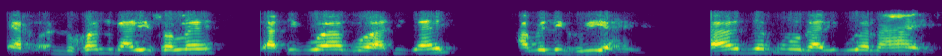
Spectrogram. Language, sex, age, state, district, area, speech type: Assamese, male, 60+, Assam, Udalguri, rural, conversation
